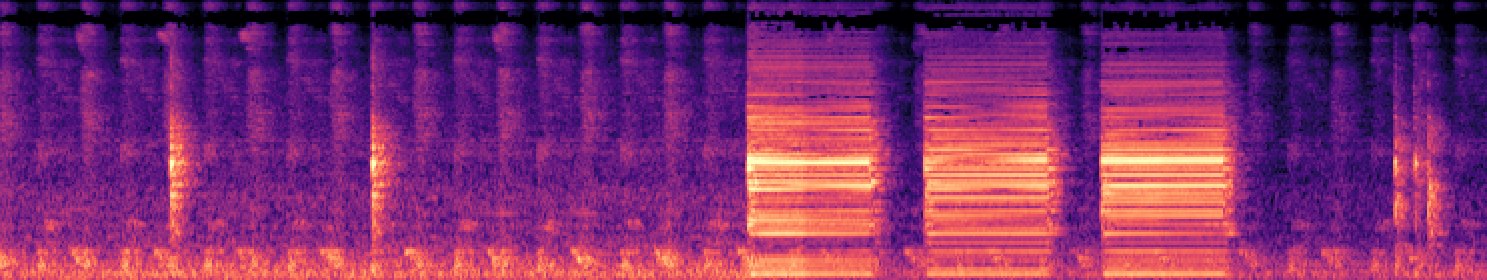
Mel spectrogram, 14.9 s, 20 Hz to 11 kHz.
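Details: Steady rhythmic tapping, then three loud one-to-two-second buzzing tones: MRI scanner sequence noise recorded inside the scan room of a GE Healthcare 1.5T or 3T MRI system.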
